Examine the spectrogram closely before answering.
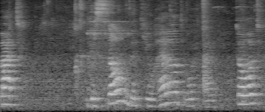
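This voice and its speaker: Speaking at a very slow pace with ordinary pitch variation, a woman with a high pitch is heard over noticeable background noise and audible room echo. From Israel. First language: Yiddish. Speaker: Holocaust education center director. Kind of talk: lecture. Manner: halting.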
